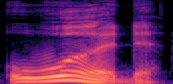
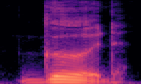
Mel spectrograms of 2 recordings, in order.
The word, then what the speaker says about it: would: with the pronunciation of would would because I hear a lot of my students say good or similar but would now with this word it's important to think of the Spanish word for egg honey how do you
